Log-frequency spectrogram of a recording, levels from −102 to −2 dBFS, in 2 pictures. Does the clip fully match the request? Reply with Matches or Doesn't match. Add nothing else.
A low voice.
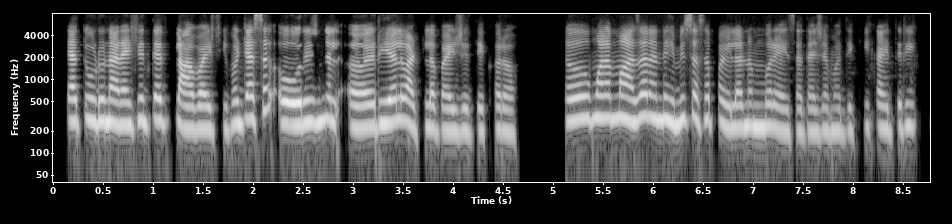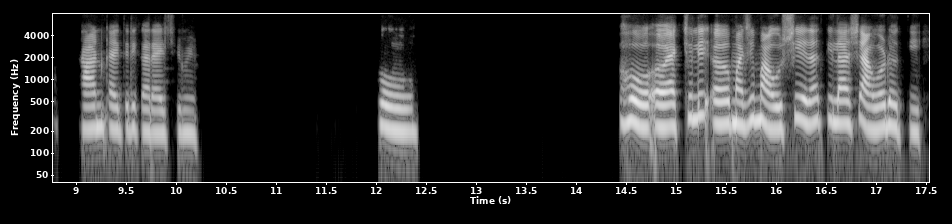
Doesn't match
